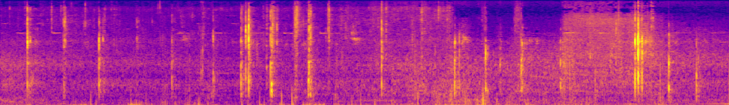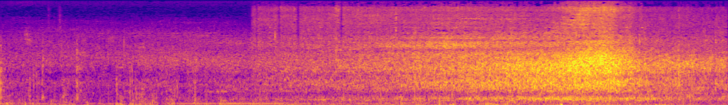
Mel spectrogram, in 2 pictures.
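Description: High-heeled boots clicking on cobblestone pavement, about two steps a second, through the first ten seconds or so, over a low rumble. Near the end a broad rush of noise swells and fades.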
